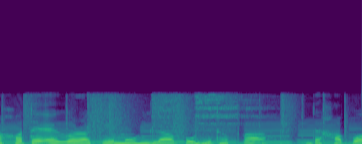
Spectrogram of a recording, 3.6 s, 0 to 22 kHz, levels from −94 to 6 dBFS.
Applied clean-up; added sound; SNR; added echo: none; Wind instrument, woodwind instrument + Drum kit; 11 dB; none.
